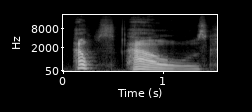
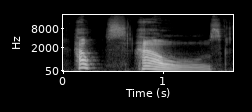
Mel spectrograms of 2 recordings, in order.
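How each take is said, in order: The two takes are said the same way.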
